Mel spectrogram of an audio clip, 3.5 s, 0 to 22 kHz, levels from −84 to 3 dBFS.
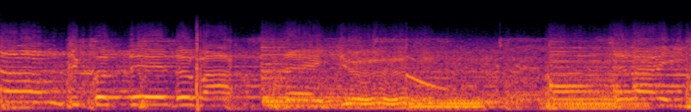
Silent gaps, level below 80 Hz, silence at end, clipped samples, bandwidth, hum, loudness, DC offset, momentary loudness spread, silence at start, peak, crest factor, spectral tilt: none; -58 dBFS; 0 s; under 0.1%; 9.4 kHz; none; -16 LUFS; under 0.1%; 3 LU; 0 s; -2 dBFS; 14 dB; -6 dB/octave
